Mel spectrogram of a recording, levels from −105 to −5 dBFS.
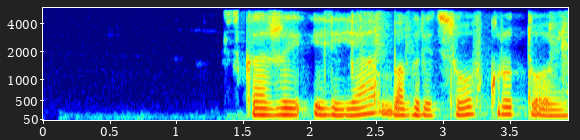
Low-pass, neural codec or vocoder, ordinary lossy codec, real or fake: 5.4 kHz; vocoder, 22.05 kHz, 80 mel bands, WaveNeXt; AAC, 48 kbps; fake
